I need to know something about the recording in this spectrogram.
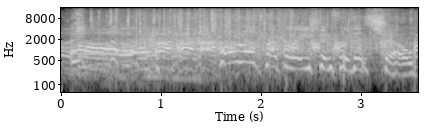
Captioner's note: audience applauding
